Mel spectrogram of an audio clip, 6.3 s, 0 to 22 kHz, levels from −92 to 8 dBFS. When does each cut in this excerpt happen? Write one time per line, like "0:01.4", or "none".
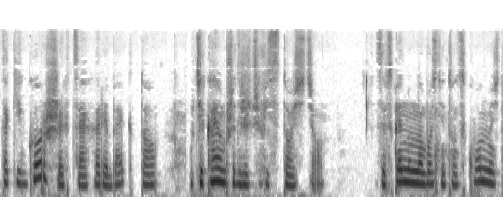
0:02.3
